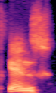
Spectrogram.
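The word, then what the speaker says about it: quinze: Don't worry, if you speak wrong, at least you will know the right pronunciation. Fine, no worries. So 15 is cans. All of you, Cans.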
